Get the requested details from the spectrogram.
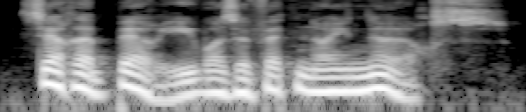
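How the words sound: It is spoken in a French accent. "you'd be able to shout out French right away"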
